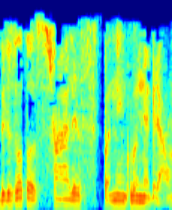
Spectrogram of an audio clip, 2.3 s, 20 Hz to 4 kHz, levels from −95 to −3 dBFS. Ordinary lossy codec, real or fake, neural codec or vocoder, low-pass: MP3, 16 kbps; real; none; 3.6 kHz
